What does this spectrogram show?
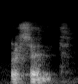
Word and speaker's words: present: Is present or present? This one is present, with the emphasis on the second syllable.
